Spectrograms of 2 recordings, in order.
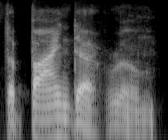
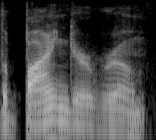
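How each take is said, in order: First: It is said in a Boston accent. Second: It is said in a general, non-Boston accent.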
